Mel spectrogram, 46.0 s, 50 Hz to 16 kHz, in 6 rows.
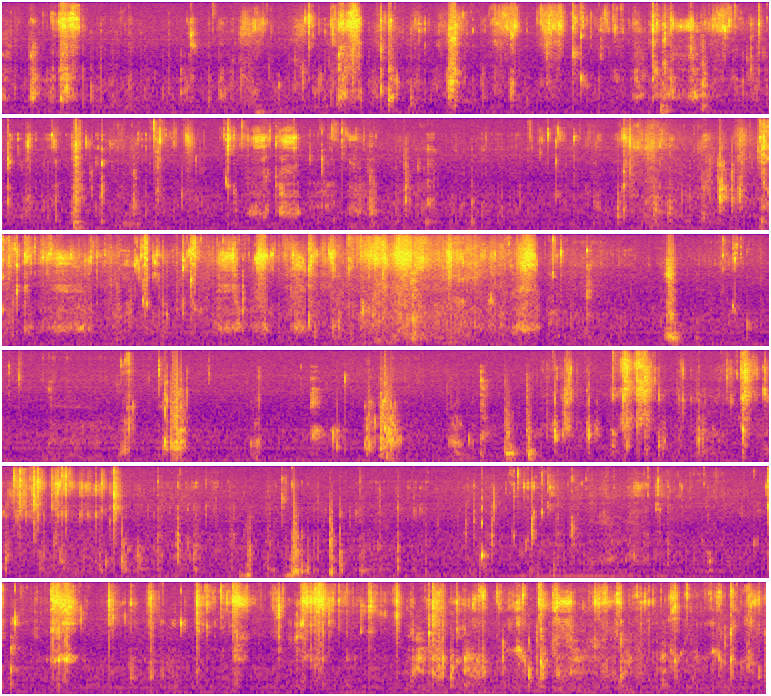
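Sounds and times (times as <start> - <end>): chewing and biting: 0.0 - 23.3, 24.2 - 45.9
wet mouth clicks and crackles: 27.8 - 45.9.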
